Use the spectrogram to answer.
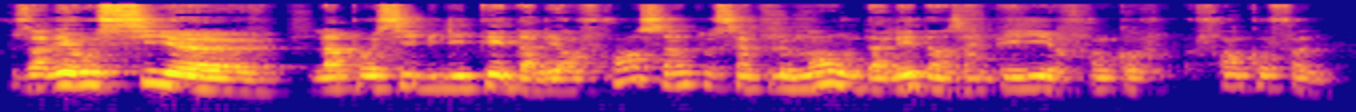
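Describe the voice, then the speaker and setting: Man, Malagasy accent, mellow voice, echoey room, motivational talk, video call. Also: mid-range voice, normal speed. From Madagascar. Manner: earnest, encouraging, with frequent restarts and repeated words. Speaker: association delegate giving an opening lesson. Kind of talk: motivational speech to students.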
